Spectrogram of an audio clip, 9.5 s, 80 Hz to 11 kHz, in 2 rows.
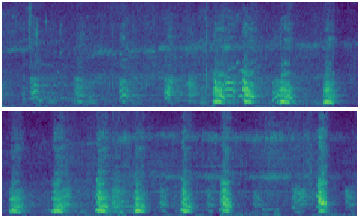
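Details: Male whippet of the sprinter class at a race finale in Zehlendorf, 25 May 2019: high, ringing yelp-barks in a fast, fairly even series of about two per second, loudest mid-run, with faint voices behind.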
